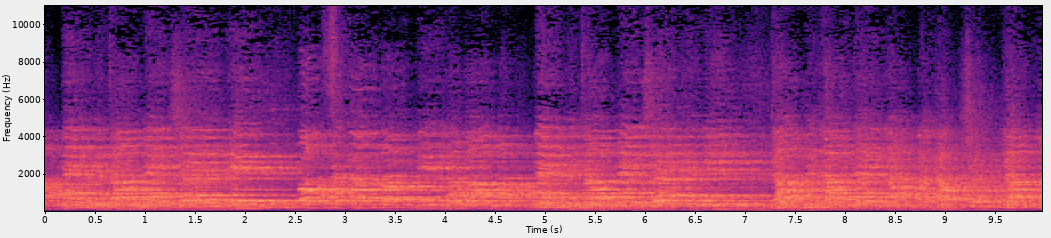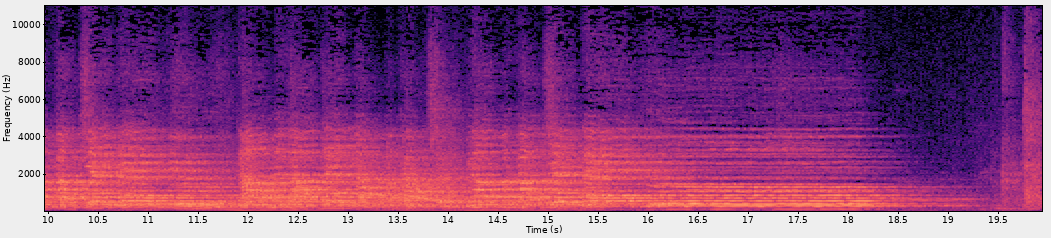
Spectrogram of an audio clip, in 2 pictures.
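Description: Mixed SATB choir singing a cappella, moving through sustained chords. The closing chord is held for a few seconds and fades out near the end.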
